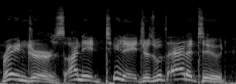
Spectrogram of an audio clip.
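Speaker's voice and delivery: voice sounding like through a toy voice changer. Retelling playing with a voice-changing toy microphone as a kid: imitating Zordon's voice. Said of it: "you could speak as Zordon".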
